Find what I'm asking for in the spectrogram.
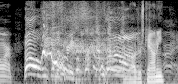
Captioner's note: laughs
